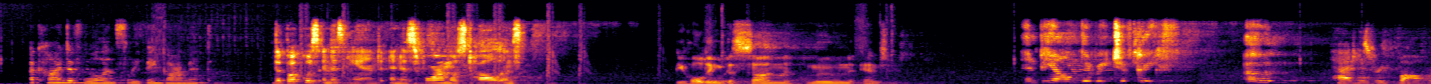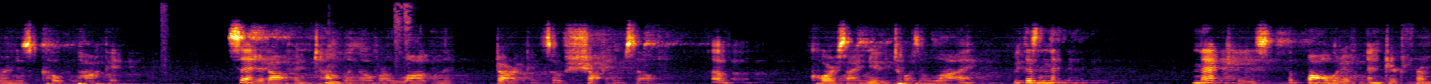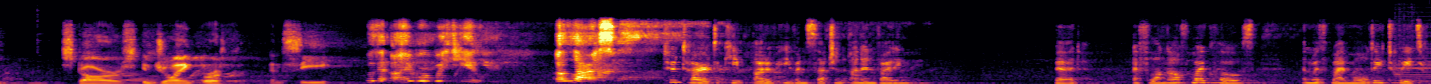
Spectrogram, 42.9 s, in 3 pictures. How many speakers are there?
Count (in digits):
5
